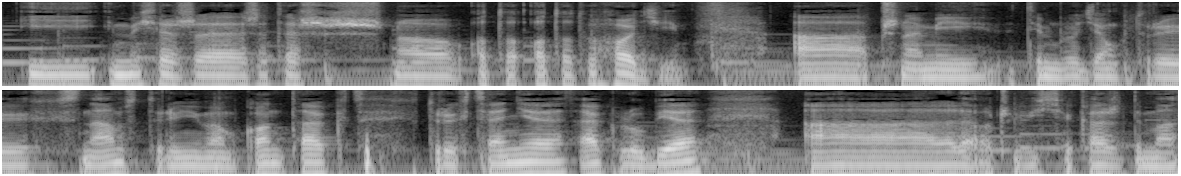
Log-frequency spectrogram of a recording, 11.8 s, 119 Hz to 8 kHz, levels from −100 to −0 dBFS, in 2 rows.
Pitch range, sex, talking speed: 90-100 Hz, male, 160 wpm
